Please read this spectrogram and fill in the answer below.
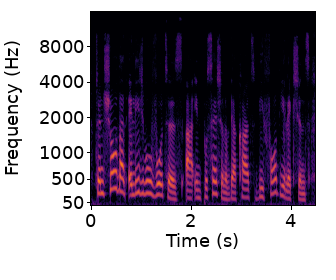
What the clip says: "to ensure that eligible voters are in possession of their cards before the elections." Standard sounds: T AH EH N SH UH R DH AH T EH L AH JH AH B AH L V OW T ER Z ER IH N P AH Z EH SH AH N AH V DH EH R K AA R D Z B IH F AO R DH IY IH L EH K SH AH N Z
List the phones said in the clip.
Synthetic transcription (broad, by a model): T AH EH N SH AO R DH AH T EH L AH JH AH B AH L V OW T ER Z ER IH N P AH S EH SH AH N AH V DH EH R K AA R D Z B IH F AO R DH IY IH L EH K SH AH N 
